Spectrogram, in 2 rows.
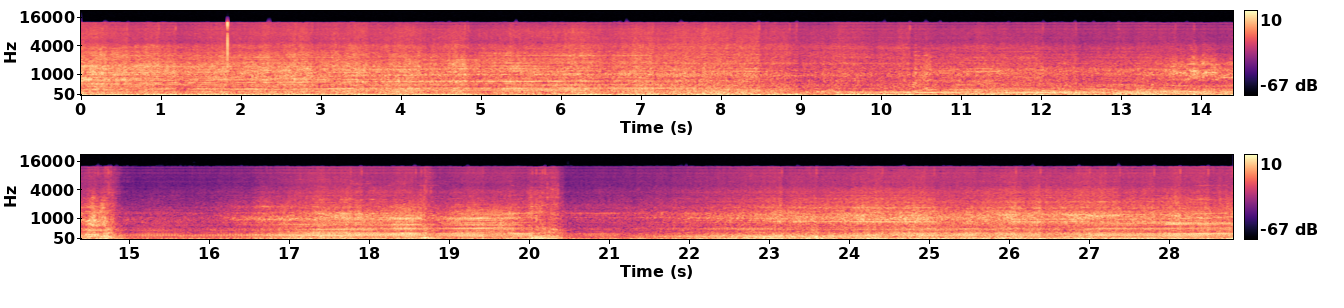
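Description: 2013 Chevrolet Camaro SS 1LE's 6.2-litre V8 at racing speed, heard from inside the cabin, its note sweeping up and down through the revs. About halfway through, and again some five seconds later, the engine sound drops away abruptly, then climbs back as the car accelerates.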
